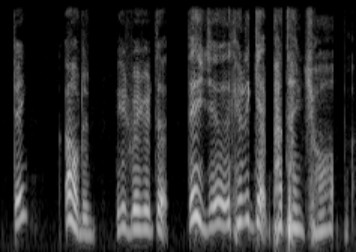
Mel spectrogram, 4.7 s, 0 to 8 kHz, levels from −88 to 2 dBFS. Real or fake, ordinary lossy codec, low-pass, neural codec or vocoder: fake; none; 7.2 kHz; codec, 16 kHz, 16 kbps, FreqCodec, smaller model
